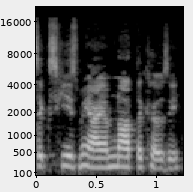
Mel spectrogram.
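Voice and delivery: ordinary talk, nothing marked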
